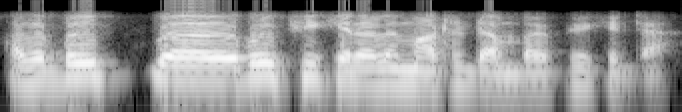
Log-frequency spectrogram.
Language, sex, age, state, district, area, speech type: Bodo, male, 45-60, Assam, Kokrajhar, urban, conversation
